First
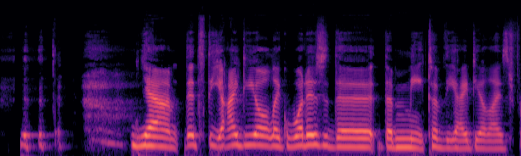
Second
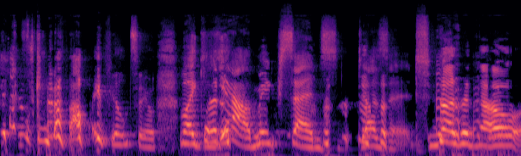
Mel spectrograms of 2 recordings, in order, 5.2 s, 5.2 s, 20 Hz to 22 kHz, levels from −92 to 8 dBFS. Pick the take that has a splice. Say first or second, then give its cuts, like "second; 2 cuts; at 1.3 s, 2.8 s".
first; 1 cut; at 1.8 s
